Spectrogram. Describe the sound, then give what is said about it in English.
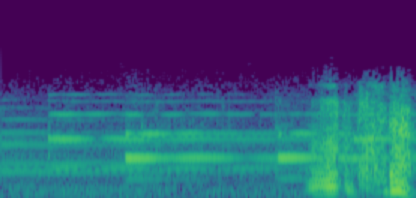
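A clock chimes the hour, several clear ringing tones struck one after another and sustaining, before a voice begins speaking near the end. “A clock was chiming the hour.”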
